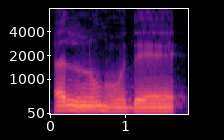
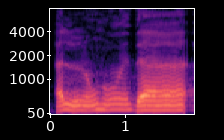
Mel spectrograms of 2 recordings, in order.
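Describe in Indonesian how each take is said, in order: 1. Vokal akhirnya mendekati e. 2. Vokal akhirnya adalah a terbuka yang jelas. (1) "itu imalah" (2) "fathah namanya"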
